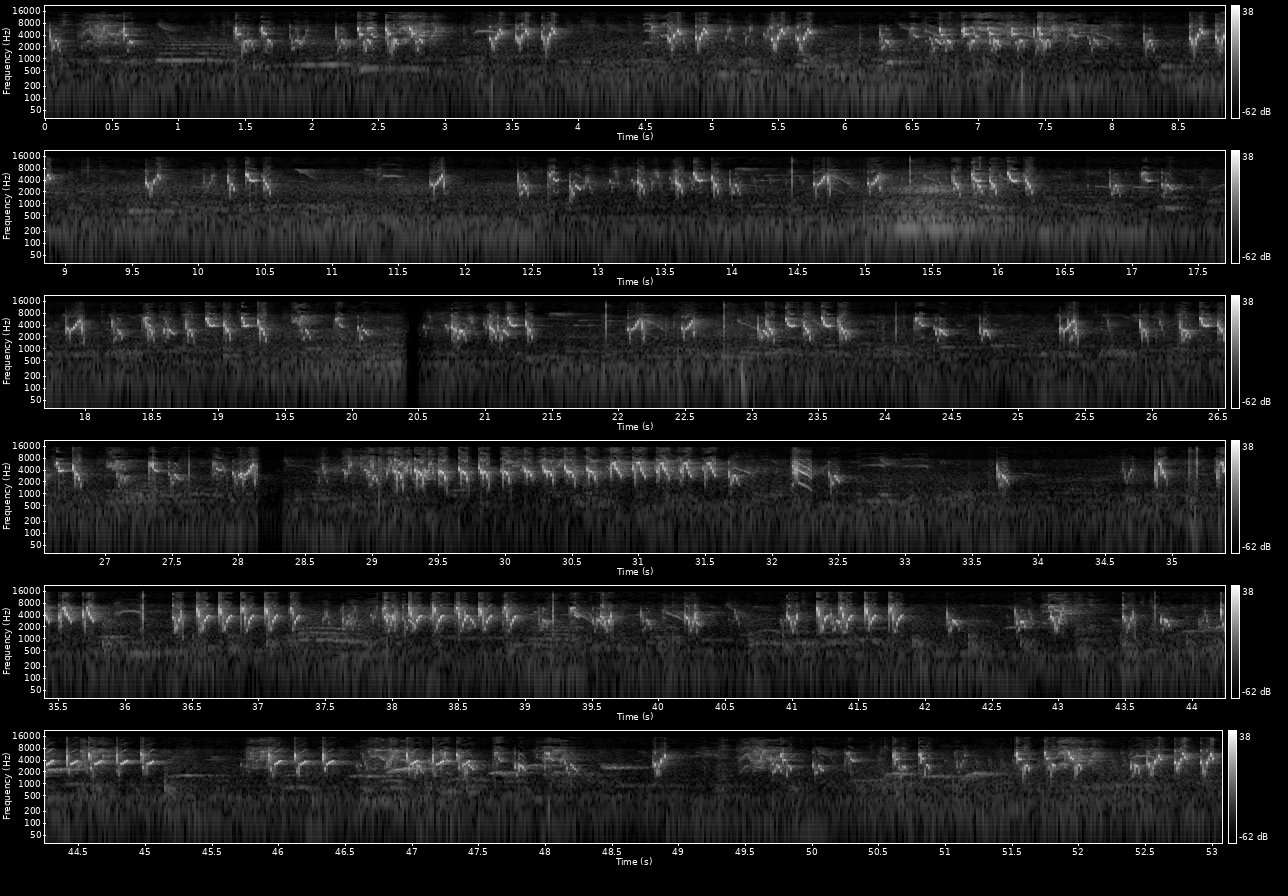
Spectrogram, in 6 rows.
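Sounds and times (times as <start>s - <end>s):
bird singing high-pitched chirps: 0.0s - 53.0s.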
